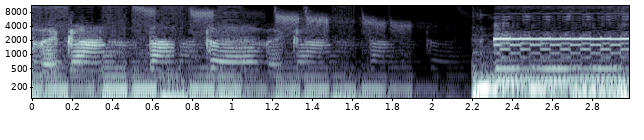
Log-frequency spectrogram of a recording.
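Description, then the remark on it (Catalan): A telephone rings with a bright, warbling electronic trill repeating in quick bursts, then abruptly shifts to a different steady, buzzing ring tone, loud with no talking. “Tens molts telèfons per demanar menjar.”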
